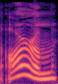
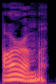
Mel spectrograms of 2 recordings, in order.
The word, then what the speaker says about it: arm: "Sure, it's an arm, Your Honor." He pronounced it arum.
